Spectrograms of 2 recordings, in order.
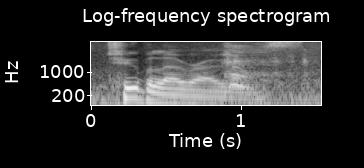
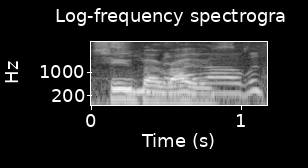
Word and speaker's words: tuberose: me that it was meant to be pronounced tubular rose not tuba rose so now i try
